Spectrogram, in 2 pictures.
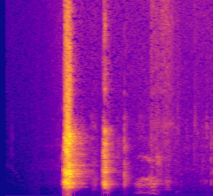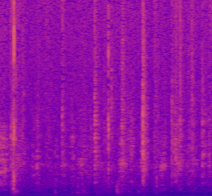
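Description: Dogs at play: two sharp barks about a second in, the first the loudest, then a smaller third and a short, lower growl. After that there are only scattered faint clicks.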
